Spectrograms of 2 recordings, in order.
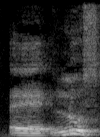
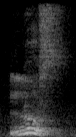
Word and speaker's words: Luz: No es luz como lo diríamos en español. De hecho, cuando uno ve esta palabra en el original hebreo, se escribe L-O-W-S, luz.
